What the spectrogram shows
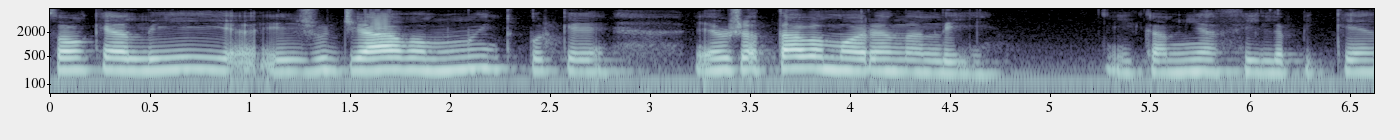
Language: Portuguese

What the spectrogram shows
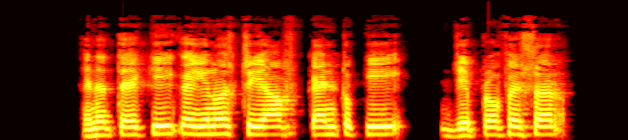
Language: Sindhi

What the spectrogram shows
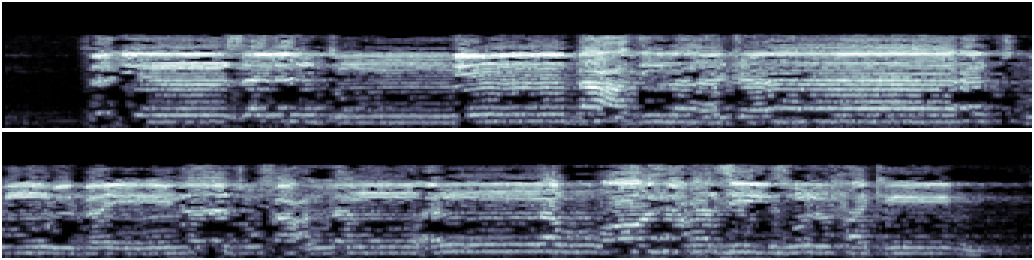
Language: Arabic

